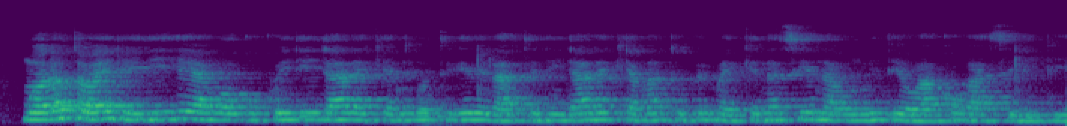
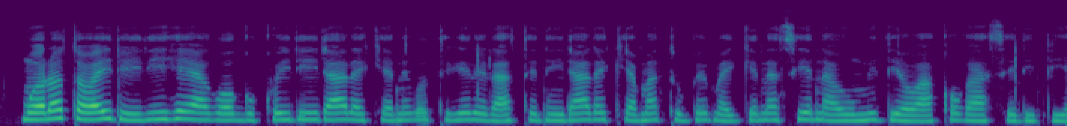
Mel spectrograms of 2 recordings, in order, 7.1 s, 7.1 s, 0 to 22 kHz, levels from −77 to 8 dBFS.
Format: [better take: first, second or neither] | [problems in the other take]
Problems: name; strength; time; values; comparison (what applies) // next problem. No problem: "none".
second | room echo; dies away in 0.9 s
